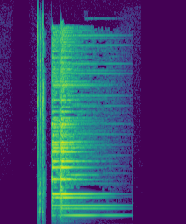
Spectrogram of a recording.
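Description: A bell chimes once and rings out.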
